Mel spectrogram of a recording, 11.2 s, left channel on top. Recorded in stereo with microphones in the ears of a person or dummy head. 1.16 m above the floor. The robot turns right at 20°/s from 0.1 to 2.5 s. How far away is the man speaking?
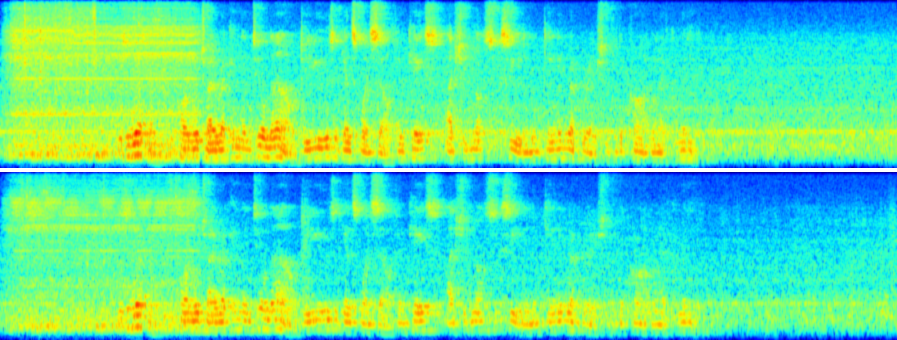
About 0.9 m.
